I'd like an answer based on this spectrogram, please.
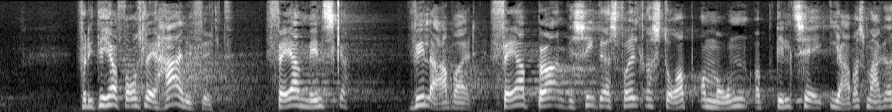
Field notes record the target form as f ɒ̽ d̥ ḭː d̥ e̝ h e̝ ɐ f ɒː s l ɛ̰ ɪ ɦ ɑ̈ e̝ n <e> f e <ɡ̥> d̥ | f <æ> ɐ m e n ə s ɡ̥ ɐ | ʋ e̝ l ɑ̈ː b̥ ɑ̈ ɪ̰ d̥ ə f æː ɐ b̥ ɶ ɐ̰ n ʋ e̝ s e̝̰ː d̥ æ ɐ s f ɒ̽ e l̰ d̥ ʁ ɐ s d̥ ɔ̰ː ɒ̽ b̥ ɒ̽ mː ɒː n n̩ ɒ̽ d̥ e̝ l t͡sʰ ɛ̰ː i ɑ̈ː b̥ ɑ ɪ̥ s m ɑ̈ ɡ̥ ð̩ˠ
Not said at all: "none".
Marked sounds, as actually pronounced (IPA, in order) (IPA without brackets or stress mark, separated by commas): e, ɡ̥, æː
